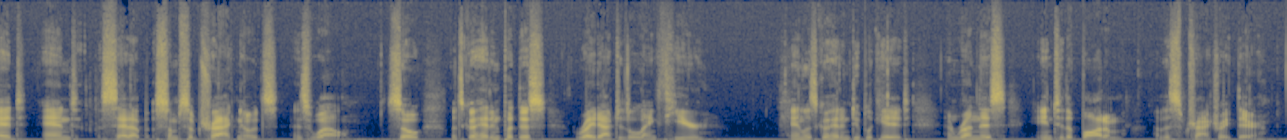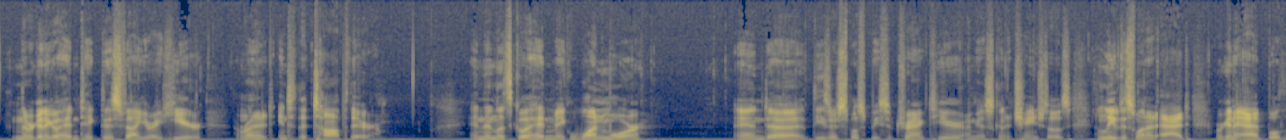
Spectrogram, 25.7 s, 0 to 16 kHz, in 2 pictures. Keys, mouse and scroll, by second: 7.9 shift+d, 9.6 click, 11.4 click, 12.5 middle click, 12.9-14.2 scroll down 4, 14.2 click, 17.2-17.9 scroll up 3, 17.9 click, 18.4 shift+d, 19.3-24.7 drag, 24.7-25.7 alt+right drag.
